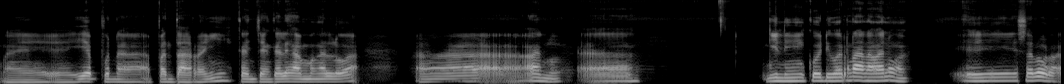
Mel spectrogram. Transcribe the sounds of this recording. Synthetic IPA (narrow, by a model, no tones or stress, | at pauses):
maeiapunːapant̪aɾaŋikaɲt͡ʃaŋkaleɦamaŋalːoa | a | a̰nua̰ | ɡiliŋikodiwarnanamanua | esaloɾa̰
